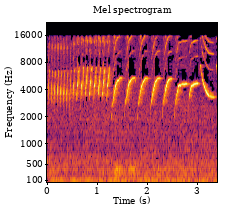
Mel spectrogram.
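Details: Canary song meant for training canaries: a fast rattling trill of high notes, then a run of curved whistled notes that sweep up and fall, about four per second.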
